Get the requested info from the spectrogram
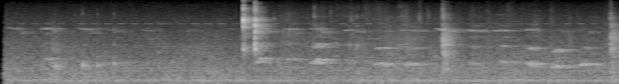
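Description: A dog whining faintly in thin high tones, broken by two sharp clicks in quick succession about two and a half seconds in and another about four and a half seconds in.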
